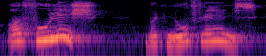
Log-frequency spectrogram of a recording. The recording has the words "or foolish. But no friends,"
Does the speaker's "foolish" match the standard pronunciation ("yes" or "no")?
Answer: yes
